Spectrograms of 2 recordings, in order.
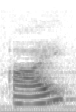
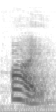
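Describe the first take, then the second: First: The pitch rises like a question. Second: The word is said short and firmly. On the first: "pretend like you're asking a question" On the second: "pretty much just saying a word firmly"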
